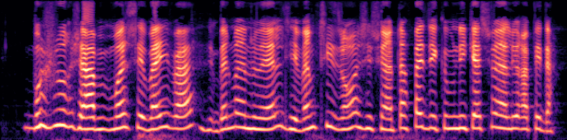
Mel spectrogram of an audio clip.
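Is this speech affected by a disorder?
Yes: bilateral congenital deafness; bilateral from birth, profound one side, Institut National des Jeunes Sourds Chambéry until 18.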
